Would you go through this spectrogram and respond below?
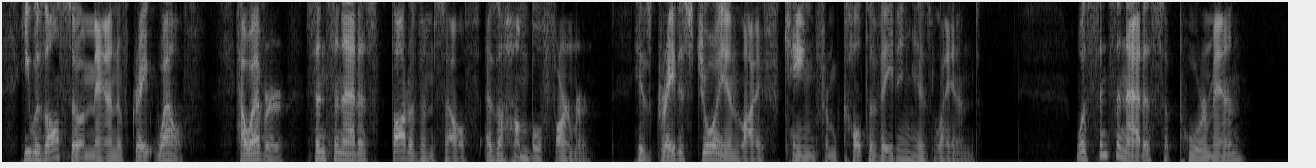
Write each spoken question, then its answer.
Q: Was Cincinnatus a poor man?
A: No, he was a man of great wealth.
